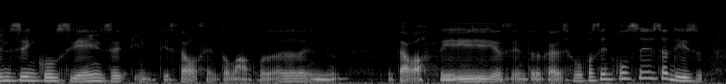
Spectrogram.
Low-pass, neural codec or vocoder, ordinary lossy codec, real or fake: 7.2 kHz; autoencoder, 22.05 kHz, a latent of 192 numbers a frame, VITS, trained on many speakers; none; fake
